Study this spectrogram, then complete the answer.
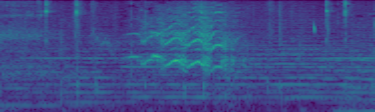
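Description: Horses neigh in the horse-riding game SSO: a clear, close whinny rises in the middle of the clip, with light hoof clip-clop and a soft game background around it.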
